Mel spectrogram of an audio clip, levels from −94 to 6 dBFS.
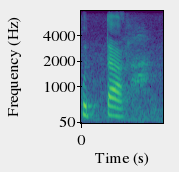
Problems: none marked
